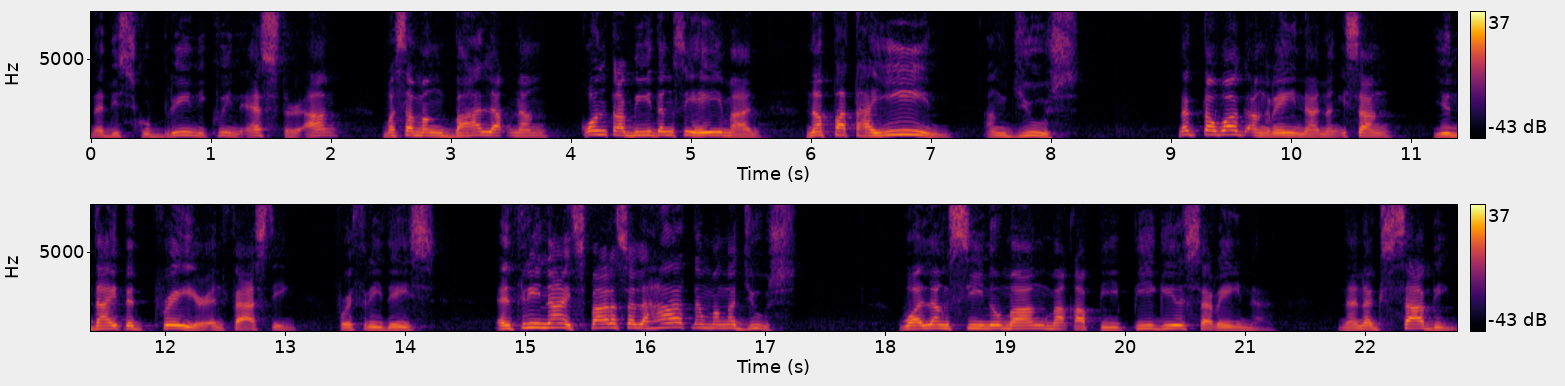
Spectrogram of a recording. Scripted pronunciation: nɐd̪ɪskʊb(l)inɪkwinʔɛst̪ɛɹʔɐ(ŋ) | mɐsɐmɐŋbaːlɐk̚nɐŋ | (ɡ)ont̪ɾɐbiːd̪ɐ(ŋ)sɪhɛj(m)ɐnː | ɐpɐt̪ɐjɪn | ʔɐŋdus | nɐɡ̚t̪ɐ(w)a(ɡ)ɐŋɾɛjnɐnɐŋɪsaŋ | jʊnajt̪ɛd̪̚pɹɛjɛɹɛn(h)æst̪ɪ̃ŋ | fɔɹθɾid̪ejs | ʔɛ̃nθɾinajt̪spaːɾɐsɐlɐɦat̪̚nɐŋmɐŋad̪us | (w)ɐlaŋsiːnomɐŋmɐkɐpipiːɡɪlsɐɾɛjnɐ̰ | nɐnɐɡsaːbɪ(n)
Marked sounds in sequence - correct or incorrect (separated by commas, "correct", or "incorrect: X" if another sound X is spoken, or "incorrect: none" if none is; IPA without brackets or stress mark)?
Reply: incorrect: ɾ, correct, incorrect: k, correct, correct, correct, correct, incorrect: f, correct, incorrect: ŋ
